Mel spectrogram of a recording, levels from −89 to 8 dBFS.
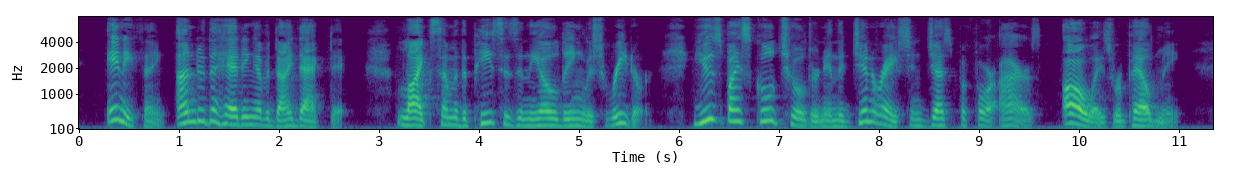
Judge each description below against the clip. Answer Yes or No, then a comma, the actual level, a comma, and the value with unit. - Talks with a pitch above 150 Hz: Yes, medium, 185 Hz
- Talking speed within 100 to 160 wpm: Yes, average, 155 wpm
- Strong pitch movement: Yes, wide, 6.5 semitones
